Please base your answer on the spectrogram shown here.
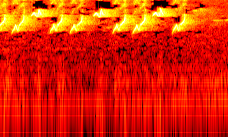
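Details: Cinereous tit song used to attract birds: a quick run of about a dozen sharp, high, downward-slurred notes delivered evenly over two seconds, then quiet with a faint low hum.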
